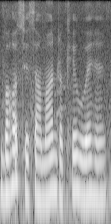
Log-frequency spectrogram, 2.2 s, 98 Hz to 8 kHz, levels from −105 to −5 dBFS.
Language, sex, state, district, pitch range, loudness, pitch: Hindi, female, Uttar Pradesh, Lucknow, 165-180 Hz, -17 LUFS, 170 Hz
